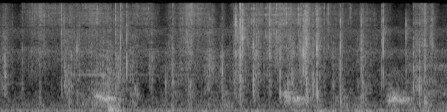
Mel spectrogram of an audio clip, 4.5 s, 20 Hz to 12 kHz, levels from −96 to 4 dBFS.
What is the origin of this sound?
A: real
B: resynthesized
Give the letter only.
B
